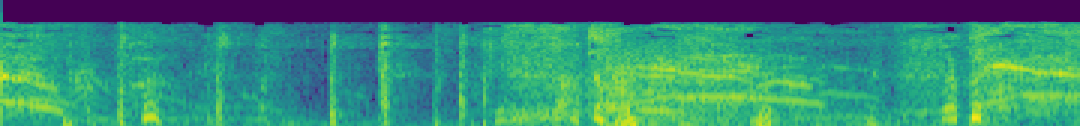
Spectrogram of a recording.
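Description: A person coughs in a rapid, sputtering series of harsh coughs after licking powdered sugar, mixed with choked gasps and throat noises, while other voices react and laugh in the background.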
